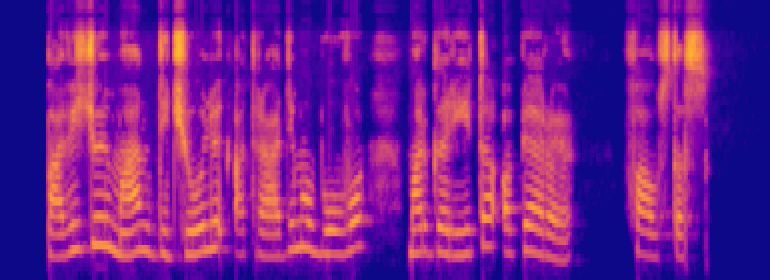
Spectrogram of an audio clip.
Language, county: Lithuanian, Vilnius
